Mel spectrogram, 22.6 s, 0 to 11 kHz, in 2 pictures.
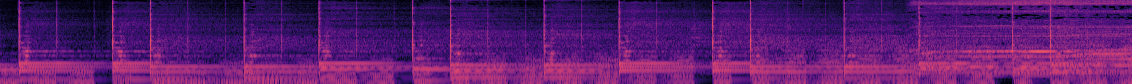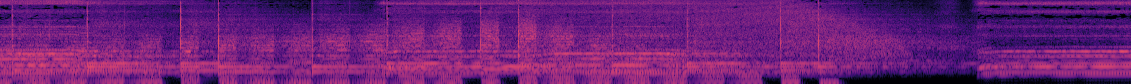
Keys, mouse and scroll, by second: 0.0 ctrl+click, 0.7 z, 0.8 middle click, 1.1 click, 1.6 middle click, 1.9 ctrl+click, 2.0-3.3 middle drag, 3.3 alt+e, 5.2 middle click, 5.5 click, 6.1 x, 6.3 click, 6.6 x, 6.8 click, 7.0 x, 8.3 click, 8.5 f, 9.0 middle click, 9.2 ctrl+r, 10.2 KP_1, 10.5 g, 10.9 middle click, 11.1 3, 12.0 z, 12.2 click, 12.6 middle click, 13.2 ctrl+click, 13.6 middle click, 14.1 KP_1, 15.0 alt+e, 16.1 Tab, 16.3 middle click, 17.1 ctrl+2, 17.8 middle click, 18.7 Tab, 18.9 middle click, 19.1 ctrl+r, 20.3 ctrl+r, 22.0 middle click, 22.4 ctrl+z.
